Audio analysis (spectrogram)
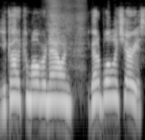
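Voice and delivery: high, frantic, panicked, urgent pleading tone. Describing callers who need helicopters after rain; imitating a frantic caller. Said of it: "they're all frantic and they say".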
